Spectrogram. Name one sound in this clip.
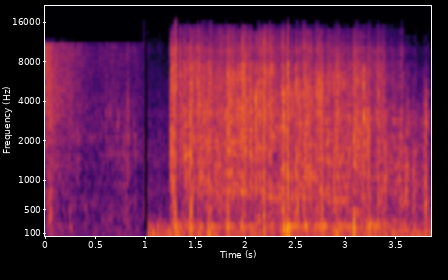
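Eggs crack and squelch under a car tyre.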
